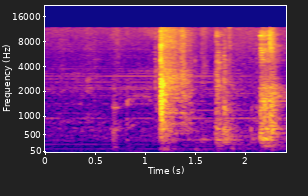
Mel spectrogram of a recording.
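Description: Brief scraping rustle about a second in, with a couple of smaller ones near the end, as the blast cabinet's soft whip hose is pulled out through the open door.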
